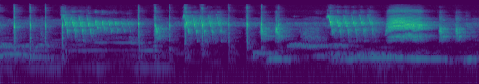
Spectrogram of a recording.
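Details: Eurasian tree sparrows in a fight, recorded as tutor audio for pet birds: dense, rapid chattering chirps and clicks that end in a loud harsh squawk, with a low steady tone underneath.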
